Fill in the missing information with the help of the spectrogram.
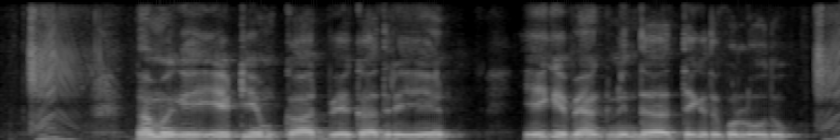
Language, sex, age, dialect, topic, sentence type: Kannada, male, 51-55, Coastal/Dakshin, banking, question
